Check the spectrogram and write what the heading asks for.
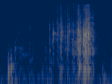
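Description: A deck of oracle cards being shuffled by hand: a rustling run of cards sliding over one another starts about a second in and is loudest near the end.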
